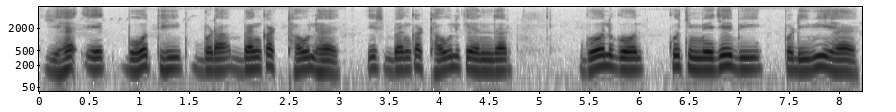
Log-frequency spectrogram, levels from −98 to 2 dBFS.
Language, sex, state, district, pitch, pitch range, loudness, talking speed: Hindi, male, Uttar Pradesh, Saharanpur, 155 Hz, 150-170 Hz, -16 LUFS, 155 wpm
